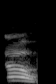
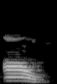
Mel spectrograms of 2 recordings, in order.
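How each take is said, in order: First: The final consonant is a plain, light z sound. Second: The final consonant is a heavy, emphatic z sound. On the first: The speaker calls it wrong. "bukan az" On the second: The speaker calls it right. "tapi au"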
